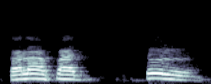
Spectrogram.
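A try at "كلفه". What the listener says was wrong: Kalafahu, bukan kalafatu itu, nggak ada titiknya. Kalafahu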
